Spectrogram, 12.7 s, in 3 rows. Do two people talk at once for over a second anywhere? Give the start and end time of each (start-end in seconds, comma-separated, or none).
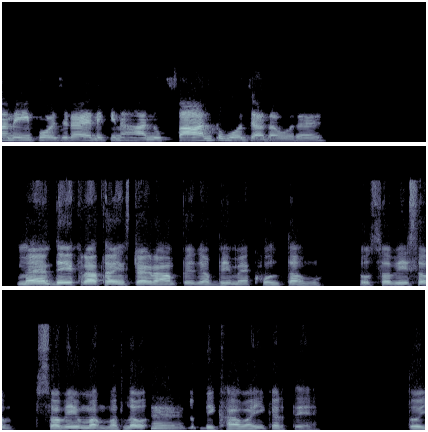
none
